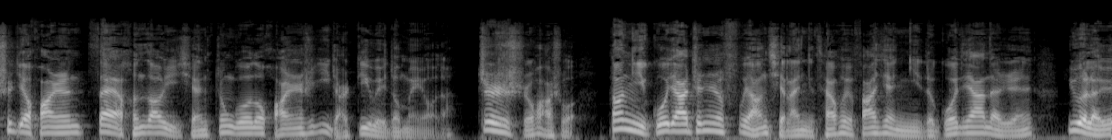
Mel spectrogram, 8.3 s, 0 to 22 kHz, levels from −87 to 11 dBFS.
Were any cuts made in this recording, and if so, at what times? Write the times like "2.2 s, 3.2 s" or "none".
3.5 s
